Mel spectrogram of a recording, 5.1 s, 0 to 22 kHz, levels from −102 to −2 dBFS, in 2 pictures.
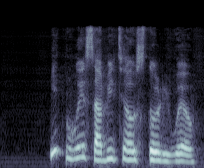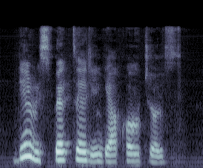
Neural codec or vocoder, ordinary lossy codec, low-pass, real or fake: codec, 24 kHz, 3 kbps, HILCodec; none; none; fake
